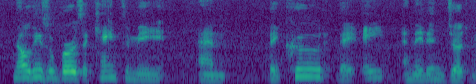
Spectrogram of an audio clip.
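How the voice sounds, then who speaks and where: In an American accent, a man with a fairly high pitch speaks at a moderate pace, somewhat breathy and with ordinary pitch variation. His tone is animated. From New York City. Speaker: zoo animal expert. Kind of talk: casual chat. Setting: home kitchen live stream.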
